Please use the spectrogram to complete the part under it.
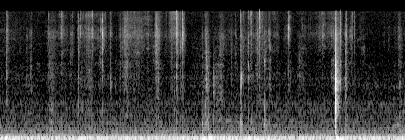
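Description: Plastic card sleeves rustle and click softly.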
